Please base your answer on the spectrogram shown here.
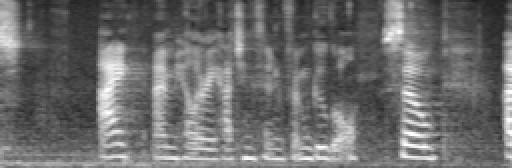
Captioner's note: voiceover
